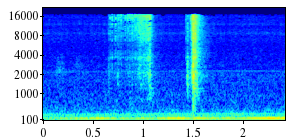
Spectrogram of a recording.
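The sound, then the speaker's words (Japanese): A film camera's advance lever is cranked once to advance the film by one frame, giving a short mechanical ratcheting wind and a sharp metallic clack at the end over a steady low hum, with no talking. “その音が何ともね言えないんですよねちょっと聞いてみてくださいあのまずですねフィルムを一枚一枚こうレバーでこうガシャッと、え送る作業が必要なんですね、えそれはこんこんな音です”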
